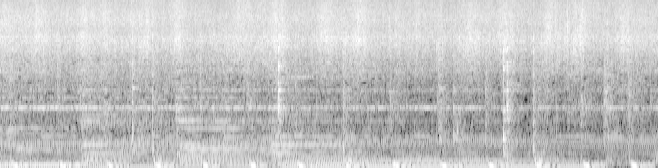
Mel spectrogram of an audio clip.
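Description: Boiled corn kernels sizzling in oil in a non-stick kadai while a slotted spatula stirs and tosses them, with scattered clicks and scrapes of the spatula on the pan. Soft background music plays underneath.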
